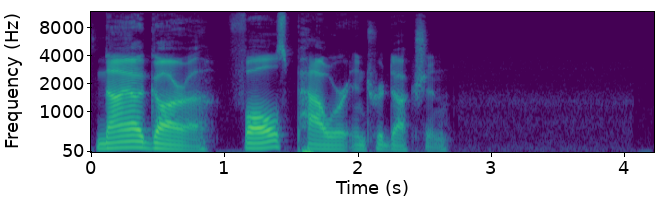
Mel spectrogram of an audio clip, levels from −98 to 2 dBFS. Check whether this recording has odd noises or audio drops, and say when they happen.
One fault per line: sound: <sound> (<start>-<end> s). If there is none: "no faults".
no faults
